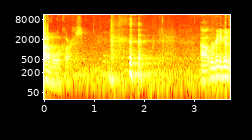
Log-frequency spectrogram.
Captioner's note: laughs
